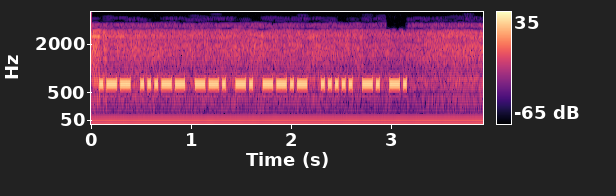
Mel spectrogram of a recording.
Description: Morse code, heard as a keyed tone, about 33 wpm, 690 Hz, with radio noise. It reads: W3GNQ 5NN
